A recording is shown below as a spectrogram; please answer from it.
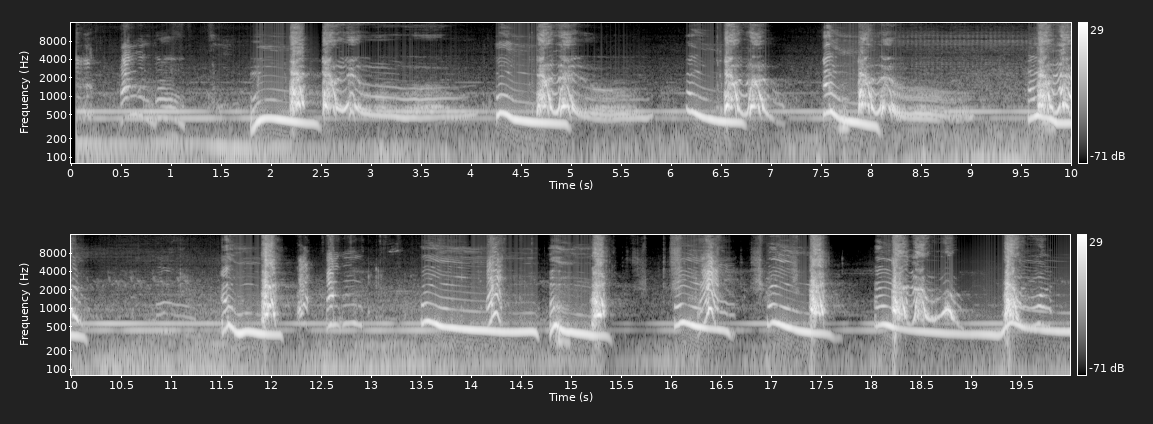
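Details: A Boston Terrier howls at an emergency siren, giving repeated drawn-out howls that slide down in pitch with a yodelling waver while the siren holds a steady, sustained wail.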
